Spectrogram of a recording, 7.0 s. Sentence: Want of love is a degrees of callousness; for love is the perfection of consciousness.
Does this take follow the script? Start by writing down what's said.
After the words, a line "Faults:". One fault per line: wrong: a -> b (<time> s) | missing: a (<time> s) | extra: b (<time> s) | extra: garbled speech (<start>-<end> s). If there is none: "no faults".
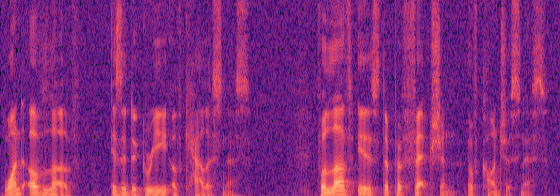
Want of love is a degree of callousness; for love is the perfection of consciousness.
Faults:
wrong: degrees -> degree (1.6 s)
